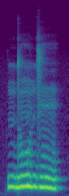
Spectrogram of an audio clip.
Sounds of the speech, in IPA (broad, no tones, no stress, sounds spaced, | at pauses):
n d õ n z ẽ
